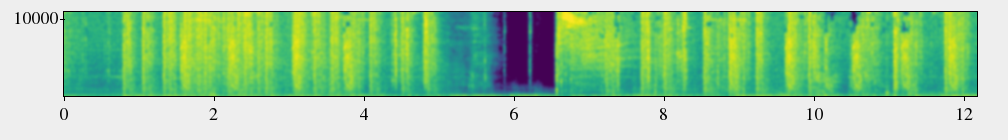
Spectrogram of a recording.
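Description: Rapid gunfire from a non-lethal gun in the video game Starfield, a dense fusillade of loud close shots and thuds running almost continuously, with one brief gap in the middle.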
